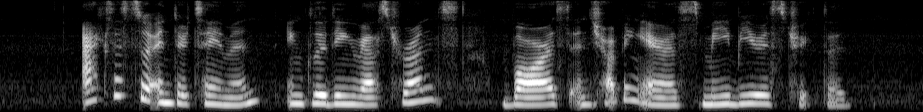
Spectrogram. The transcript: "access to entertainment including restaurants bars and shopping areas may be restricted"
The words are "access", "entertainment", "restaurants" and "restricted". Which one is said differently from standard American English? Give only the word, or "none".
none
